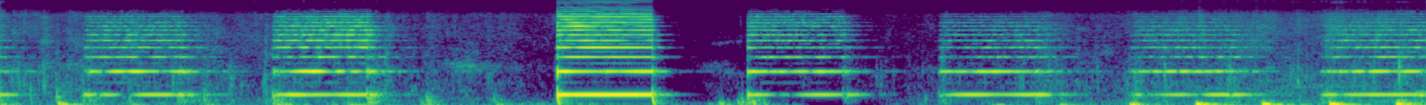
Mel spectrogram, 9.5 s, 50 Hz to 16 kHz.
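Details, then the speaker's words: Newly installed F220 house fire alarm system, set off by a smoke test on a detector. Two-tone bursts about every 1.5 seconds from the speakers with a voice message: evacuate the building using the nearest fire exit. Evacuation tone sounding as it should. "Evacuate the building using the nearest fire exit. Evacuate the building using the nearest fire exit."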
